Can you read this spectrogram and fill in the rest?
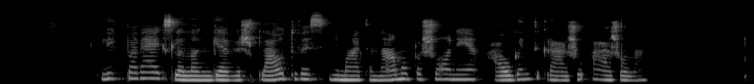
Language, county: Lithuanian, Klaipėda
